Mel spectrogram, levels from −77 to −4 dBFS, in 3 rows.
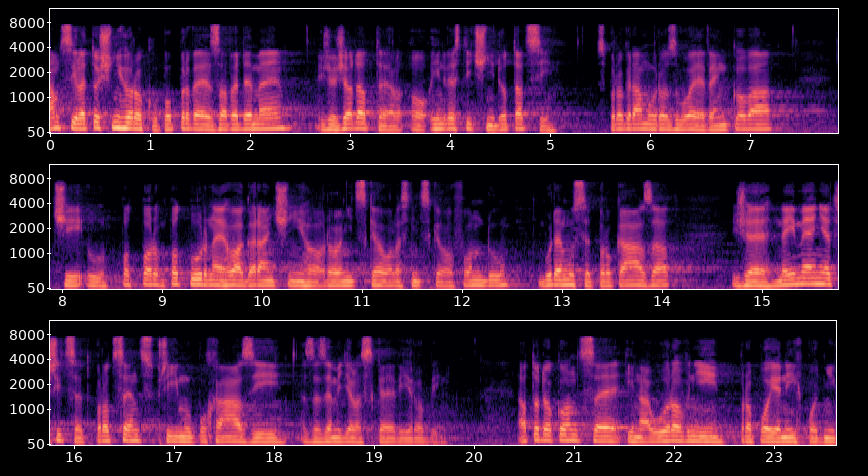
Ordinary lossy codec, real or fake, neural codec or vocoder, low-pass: MP3, 48 kbps; real; none; 7.2 kHz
